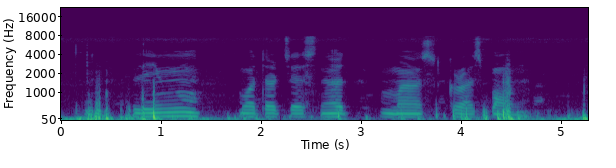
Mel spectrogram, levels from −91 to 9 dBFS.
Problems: none marked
